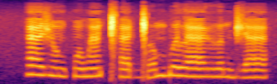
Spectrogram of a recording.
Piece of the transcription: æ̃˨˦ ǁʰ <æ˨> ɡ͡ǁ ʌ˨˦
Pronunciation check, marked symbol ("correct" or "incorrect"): correct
